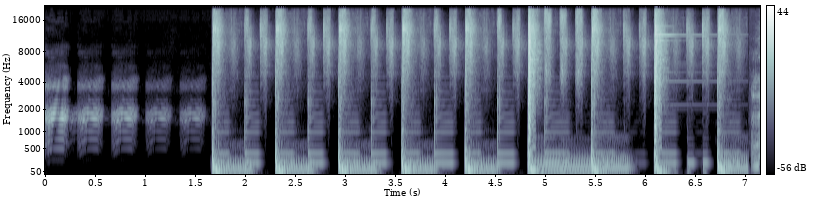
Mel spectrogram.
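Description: A duck's rapid run of nasal quacks opens a song remix, then heavy, punchy rhythmic music hits take over loudly, with no talking.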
